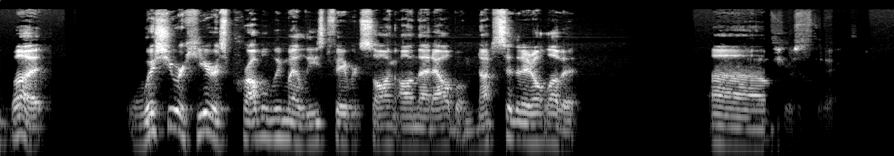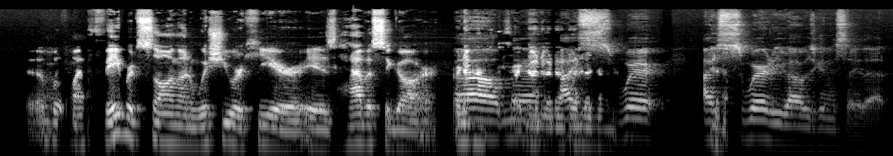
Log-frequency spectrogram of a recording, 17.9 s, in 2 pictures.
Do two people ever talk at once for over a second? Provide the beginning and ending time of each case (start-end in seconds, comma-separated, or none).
13.5-15.0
